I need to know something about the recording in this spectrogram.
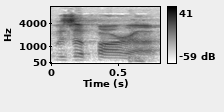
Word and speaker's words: Zafara: Okay, so Zafara, I believe, is that the correct pronunciation? That is the correct pronunciation. Zafara.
